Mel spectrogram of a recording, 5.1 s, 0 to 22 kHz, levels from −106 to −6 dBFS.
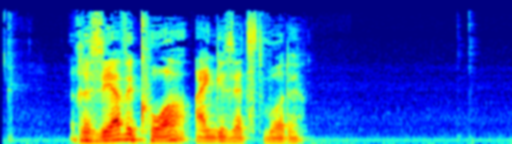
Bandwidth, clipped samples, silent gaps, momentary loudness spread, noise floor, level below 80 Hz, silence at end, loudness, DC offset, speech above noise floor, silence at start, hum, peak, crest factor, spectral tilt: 16 kHz; under 0.1%; none; 14 LU; -65 dBFS; -54 dBFS; 2.1 s; -19 LUFS; under 0.1%; 46 dB; 0.7 s; none; -2 dBFS; 20 dB; -5.5 dB/octave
